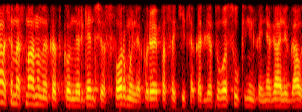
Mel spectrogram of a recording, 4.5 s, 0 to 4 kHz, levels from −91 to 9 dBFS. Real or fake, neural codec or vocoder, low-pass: real; none; 3.6 kHz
